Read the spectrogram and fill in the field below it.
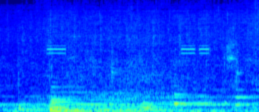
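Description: Heavy rain pours down in a steady, dense hiss, with a low rumbling hum beneath it and a few brief high-pitched tones cutting through now and then.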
